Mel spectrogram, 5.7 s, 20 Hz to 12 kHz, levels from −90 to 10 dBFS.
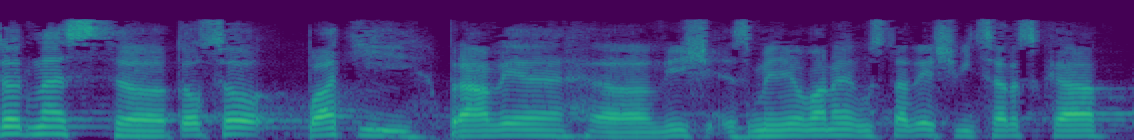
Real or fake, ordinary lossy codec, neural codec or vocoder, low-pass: fake; MP3, 32 kbps; codec, 16 kHz, 2 kbps, X-Codec, HuBERT features, trained on general audio; 7.2 kHz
